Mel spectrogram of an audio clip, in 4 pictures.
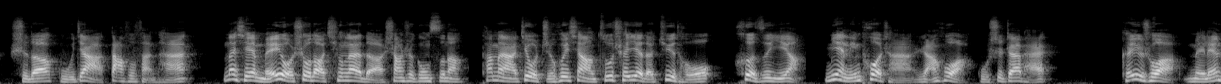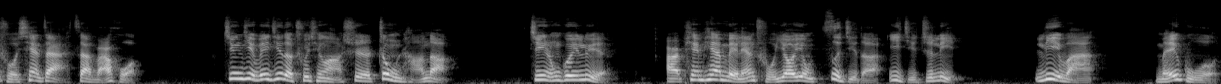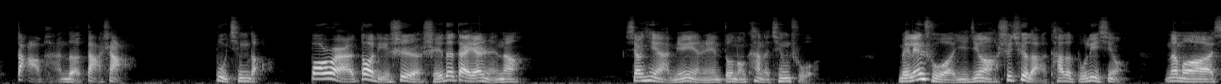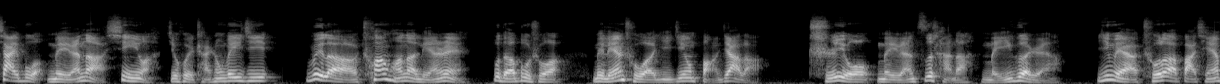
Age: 20-39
